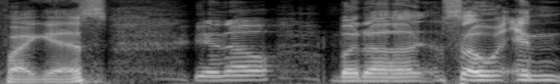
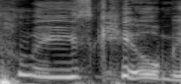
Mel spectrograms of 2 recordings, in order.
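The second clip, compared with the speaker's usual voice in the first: mock very high, tearful crying voice; 13 semitones higher than usual. Retelling a horror film scene where a woman begs: imitating a crying plea. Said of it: "And she's crying".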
